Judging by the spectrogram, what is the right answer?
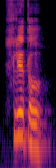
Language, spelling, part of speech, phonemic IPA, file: Afrikaans, sleutel, noun, /ˈslɪø.təl/, LL-Q14196 (afr)-sleutel.wav
- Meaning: 1. key (tool for locking and unlocking; something that unlocks) 2. clef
